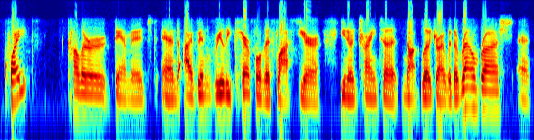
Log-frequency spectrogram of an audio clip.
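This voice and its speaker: A man's voice: lowish voice, measured pace, pushed and bright, no echo, rough recording. A man who works as a hairstylist, chatting enthusiastically as a podcast guest, full of "I mean" and "you know". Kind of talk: casual podcast interview chat.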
